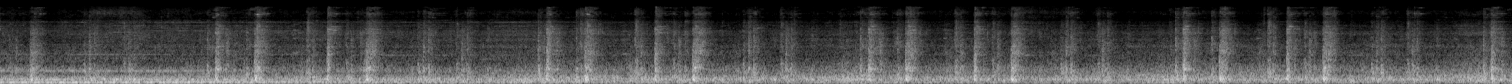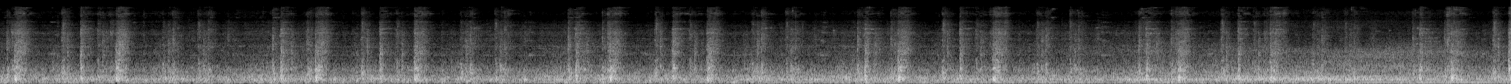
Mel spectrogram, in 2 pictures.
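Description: A diesel locomotive's engine hum fades in the first couple of seconds as an intercity passenger train's coaches roll past, their wheels clacking steadily over the rail joints. Near the end a low hum returns as the train's power car, with its generator, goes by.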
